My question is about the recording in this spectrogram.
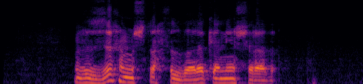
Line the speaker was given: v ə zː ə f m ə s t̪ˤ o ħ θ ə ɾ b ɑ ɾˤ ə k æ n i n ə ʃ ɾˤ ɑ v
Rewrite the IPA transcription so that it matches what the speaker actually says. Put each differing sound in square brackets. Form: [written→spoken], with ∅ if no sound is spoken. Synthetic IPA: v ə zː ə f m ə [s→ʃ] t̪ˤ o ħ θ ə [ɾ→l] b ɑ ɾˤ [ə→ɑ] k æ n i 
